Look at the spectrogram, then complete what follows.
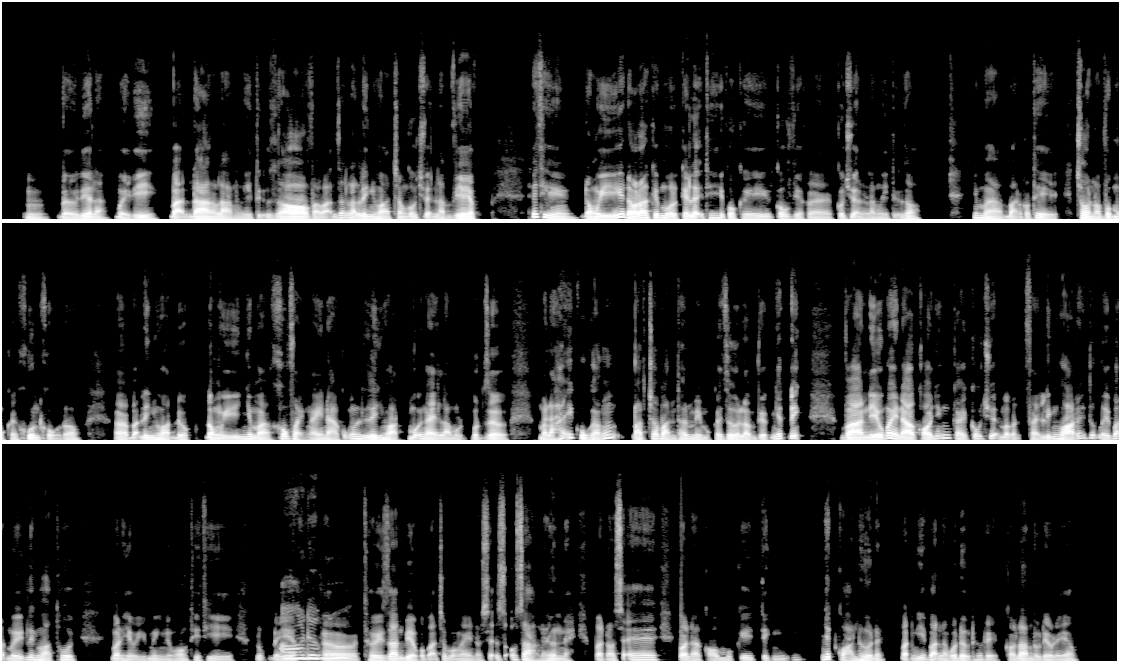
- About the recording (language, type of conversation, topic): Vietnamese, advice, Làm sao để tìm thời gian cho sở thích cá nhân của mình?
- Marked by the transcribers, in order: other background noise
